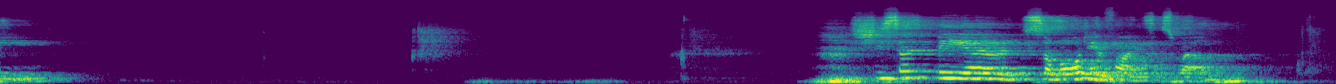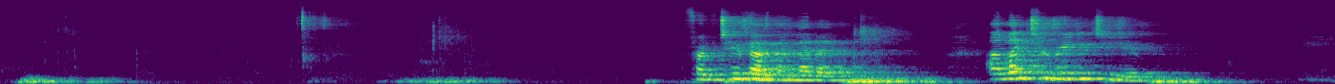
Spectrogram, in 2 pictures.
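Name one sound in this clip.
A woman speaks calmly through a microphone, in pauses, in a large hall.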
